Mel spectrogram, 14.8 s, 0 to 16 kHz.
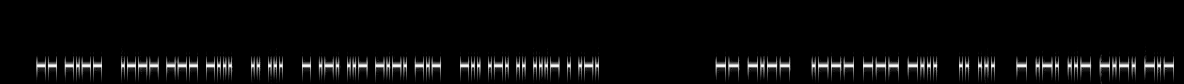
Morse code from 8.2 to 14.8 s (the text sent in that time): MY JOB IS TRUCK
